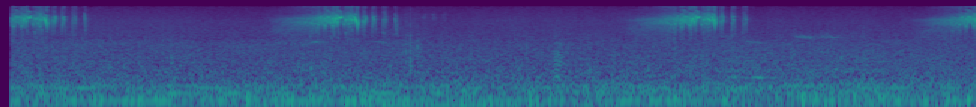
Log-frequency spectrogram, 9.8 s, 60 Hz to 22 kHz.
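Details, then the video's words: On Curaçao in 2016, a small yellow bird singing in a tree gives very high, thin, buzzy bursts, each under a second, repeated about every three seconds over a soft low background rumble. "Yellow Bird Singing in a Tree"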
